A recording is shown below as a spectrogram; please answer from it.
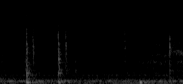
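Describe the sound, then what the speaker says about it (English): Fingers tap keys on a calculator, a few faint, quick clicks spaced irregularly over under two seconds against a quiet background. "I just type it into my calculator"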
